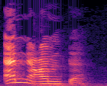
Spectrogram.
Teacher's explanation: Noon is clearly sounding because letter ayn is coming right after it.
